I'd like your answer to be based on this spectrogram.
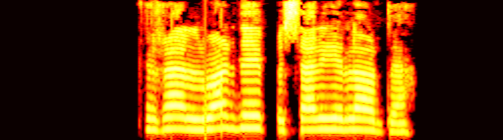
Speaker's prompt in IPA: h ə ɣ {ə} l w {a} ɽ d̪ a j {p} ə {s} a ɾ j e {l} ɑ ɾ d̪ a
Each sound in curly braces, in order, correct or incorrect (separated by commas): incorrect, correct, correct, correct, correct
